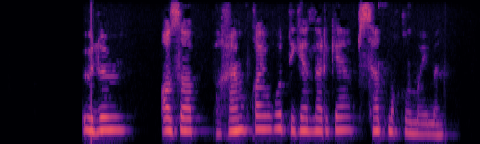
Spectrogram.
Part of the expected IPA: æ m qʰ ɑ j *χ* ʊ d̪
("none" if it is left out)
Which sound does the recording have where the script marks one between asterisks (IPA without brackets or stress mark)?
ʁ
